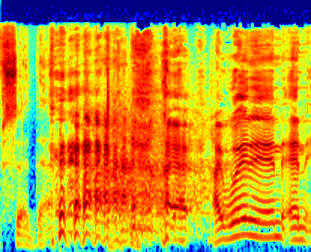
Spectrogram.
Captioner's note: laughter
